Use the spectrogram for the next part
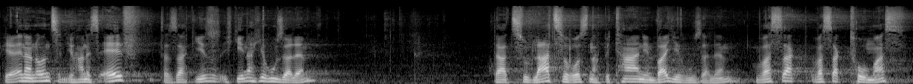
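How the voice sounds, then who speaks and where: A man delivers a sermon in a husky, somewhat breathy voice of ordinary pitch. He speaks earnestly, poses rhetorical questions and draws out key phrases slowly. His words ring on in the long reverb of a large hall. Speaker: preacher.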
